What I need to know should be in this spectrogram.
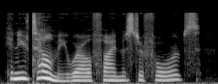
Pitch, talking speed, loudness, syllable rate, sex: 210 Hz, 245 wpm, -17 LUFS, 5.5 syllables/s, female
